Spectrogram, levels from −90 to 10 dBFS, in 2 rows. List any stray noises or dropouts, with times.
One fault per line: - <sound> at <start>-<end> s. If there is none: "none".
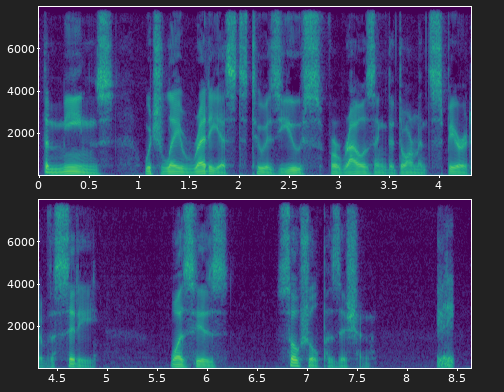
- laugh at 8.3-8.5 s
